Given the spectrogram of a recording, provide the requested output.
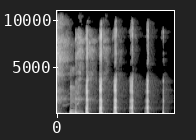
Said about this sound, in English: And I just want to mention real quick here, we all here at the Jeep Talk Show hope that your dog gets feeling better very, very soon. A really nasty cough there in the background.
